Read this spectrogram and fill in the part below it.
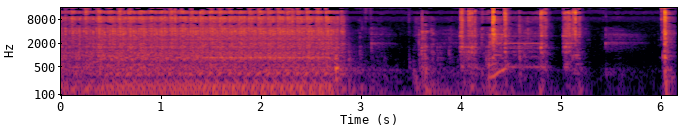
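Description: Sewing machine running a quarter-inch seam along quilt binding, a loud, steady rapid stitching drone for nearly three seconds that stops, followed by scattered clicks and handling of fabric.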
